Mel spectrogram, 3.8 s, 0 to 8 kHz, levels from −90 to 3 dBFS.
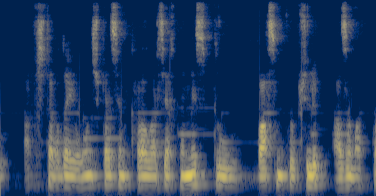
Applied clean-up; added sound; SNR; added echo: neural mask model DeepFilterNet 3.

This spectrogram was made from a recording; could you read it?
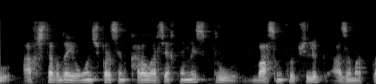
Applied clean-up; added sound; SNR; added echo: none; none; none; none.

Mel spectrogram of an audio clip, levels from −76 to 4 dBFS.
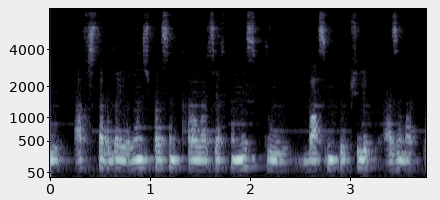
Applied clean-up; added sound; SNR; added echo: neural separator model SepFormer DNS4.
